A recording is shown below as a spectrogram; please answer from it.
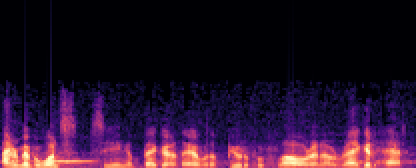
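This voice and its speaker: An actor playing an earnest, romantic college professor with a literary, measured manner in a 1940s radio drama. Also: male voice, fairly low pitch, expressive, lightly acted. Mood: wistful, ardent. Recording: muffled vintage 1940s radio broadcast, music behind.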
